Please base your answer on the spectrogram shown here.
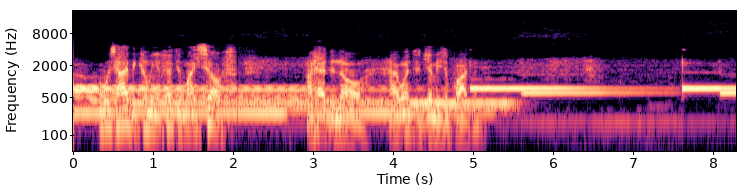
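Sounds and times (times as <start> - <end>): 
electronic doorbell ringing: 0.0 - 8.2
speech: 0.4 - 2.2, 2.9 - 5.2.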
